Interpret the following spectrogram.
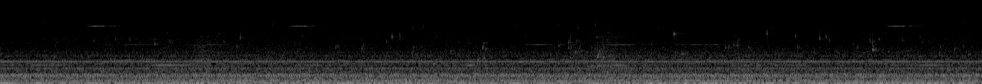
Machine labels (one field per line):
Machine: pump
